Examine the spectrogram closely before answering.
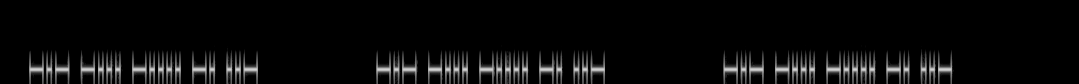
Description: Morse code, heard as a keyed tone, about 28 wpm, 700 Hz. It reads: KB6NU KB6NU KB6NU
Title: Call Signs Repeated 2x - 28wpm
